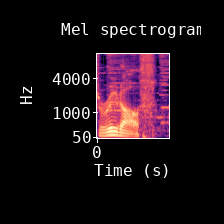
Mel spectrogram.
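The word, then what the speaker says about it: Rudolf: tell you that that mess of characters just pronounced Rudolph haha he must must hate grandfather for giving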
